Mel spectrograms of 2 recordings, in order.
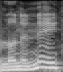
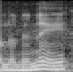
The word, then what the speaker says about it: l'Olonnais: The Japanese pronunciation for Lonene is Roronoa.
